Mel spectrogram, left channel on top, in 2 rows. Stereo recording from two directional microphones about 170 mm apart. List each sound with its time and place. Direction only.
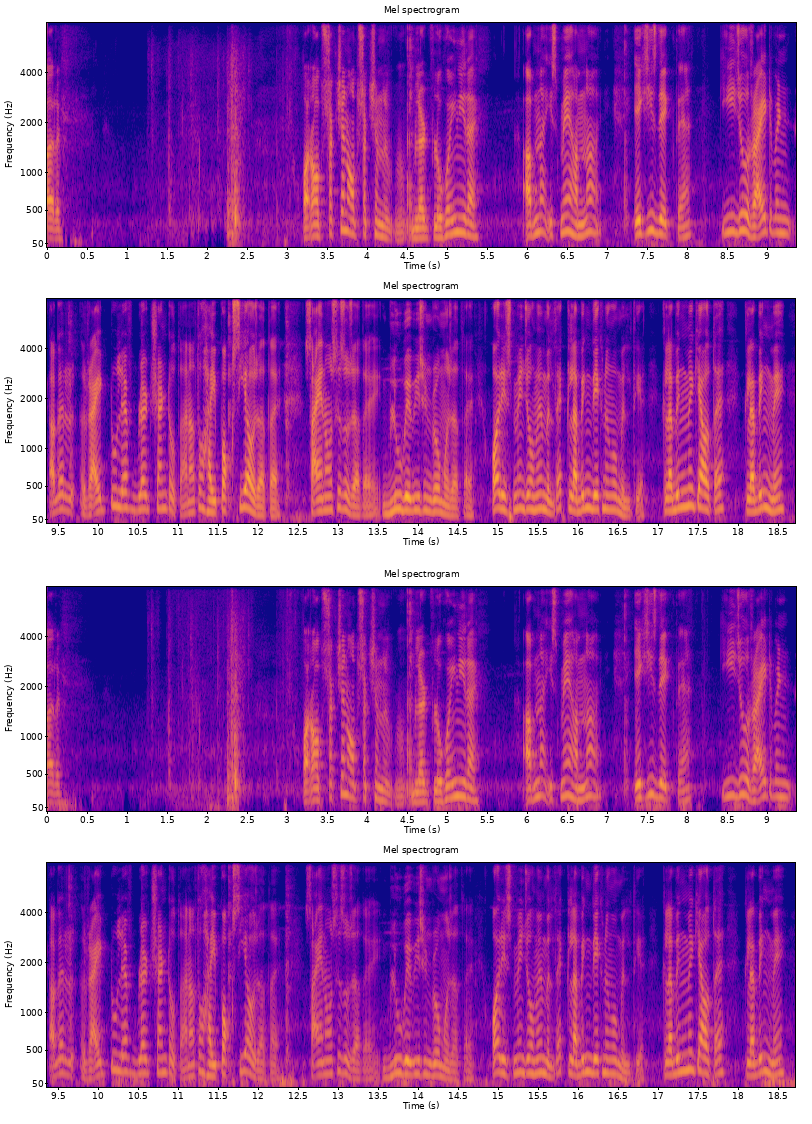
0.0 s speech: 50° left (ahead or behind)
3.2 s speech: 15° left (ahead or behind)
3.4 s speech: 30° left (ahead or behind)
11.8 s speech: 35° left (ahead or behind); by 18.6 s 20° left (ahead or behind)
